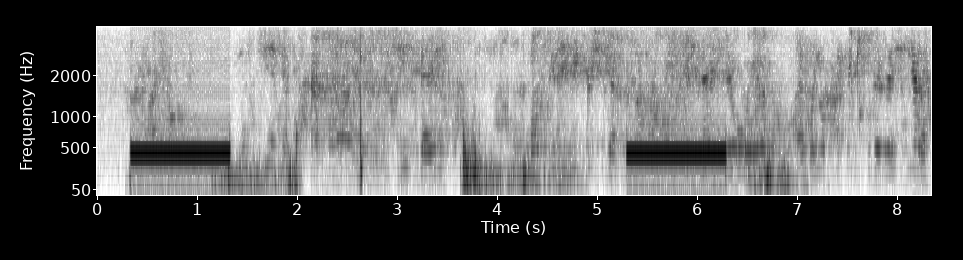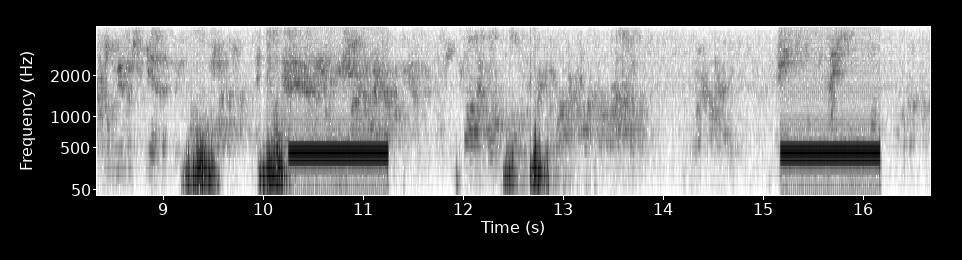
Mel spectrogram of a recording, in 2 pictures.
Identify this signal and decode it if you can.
Ringback tone (Europe, 425 Hz), with speech.
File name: out- -2011- - - .27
